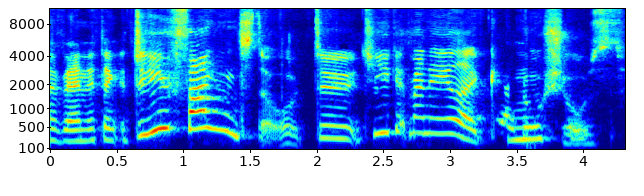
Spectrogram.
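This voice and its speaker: A woman in a Scottish accent, with very wide pitch swings at a fairly slow pace. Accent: Scottish, kept. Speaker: data show host. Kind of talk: casual interview chat. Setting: live online show.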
